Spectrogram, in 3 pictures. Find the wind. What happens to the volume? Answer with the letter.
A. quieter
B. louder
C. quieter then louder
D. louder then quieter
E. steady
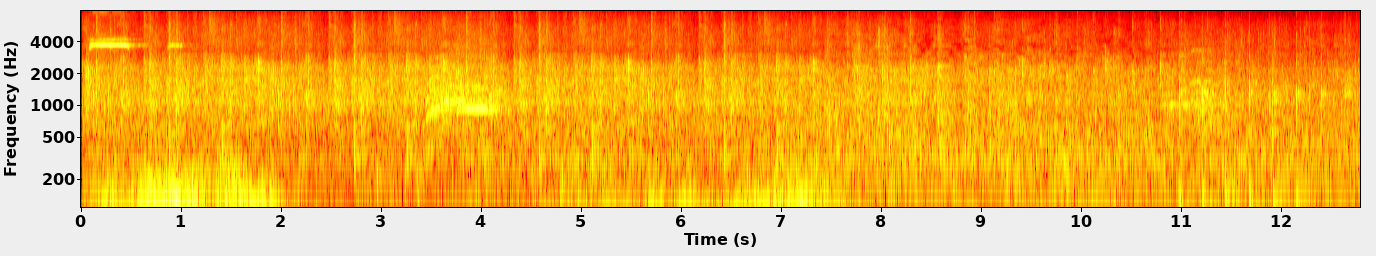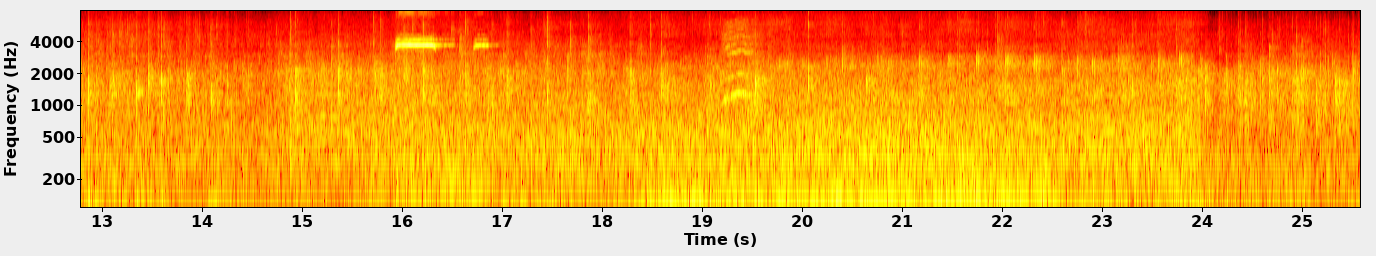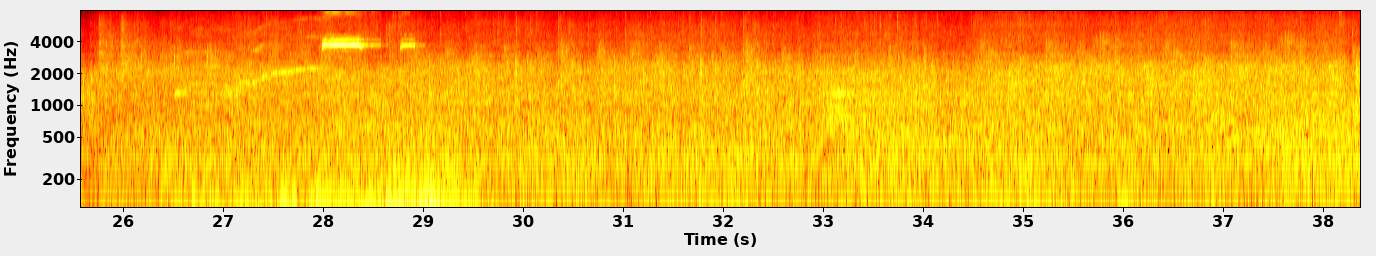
B.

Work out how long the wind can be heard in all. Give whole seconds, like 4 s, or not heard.
38 s.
